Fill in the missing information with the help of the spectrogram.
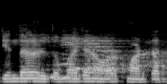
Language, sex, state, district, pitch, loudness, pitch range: Kannada, male, Karnataka, Bellary, 135 Hz, -18 LUFS, 125-140 Hz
